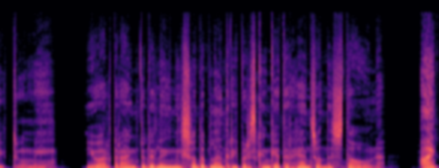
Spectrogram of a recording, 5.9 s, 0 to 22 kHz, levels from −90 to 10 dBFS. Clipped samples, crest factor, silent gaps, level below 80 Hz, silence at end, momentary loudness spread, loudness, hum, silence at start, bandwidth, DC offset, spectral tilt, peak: under 0.1%; 18 dB; 0.97-1.11 s, 5.33-5.51 s; -36 dBFS; 0.05 s; 16 LU; -19 LUFS; none; 0 s; 17 kHz; under 0.1%; -5 dB/octave; 0 dBFS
